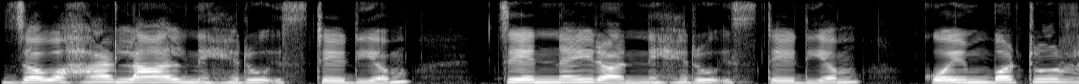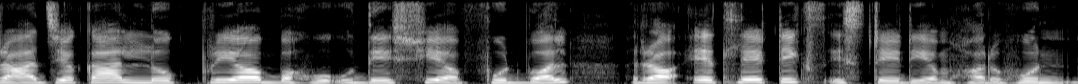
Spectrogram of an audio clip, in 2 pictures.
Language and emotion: Nepali, neutral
